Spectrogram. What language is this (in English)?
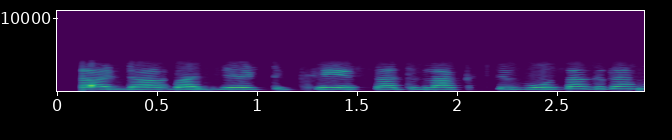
Punjabi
